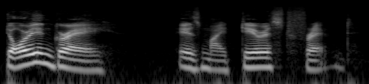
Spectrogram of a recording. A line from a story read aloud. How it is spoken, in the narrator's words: he said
